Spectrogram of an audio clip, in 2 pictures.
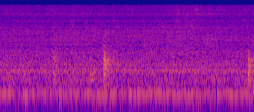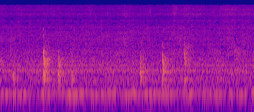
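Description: Ridge gourd curry sizzling in oil in a nonstick wok as it cooks down, stirred with a wooden spoon that knocks and scrapes against the pan about six times.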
